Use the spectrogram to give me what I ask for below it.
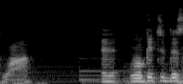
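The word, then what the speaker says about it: は: I know that's the ha character, but it's wa. It's pronounced wa.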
